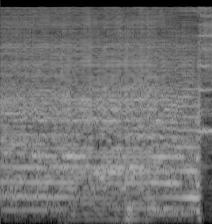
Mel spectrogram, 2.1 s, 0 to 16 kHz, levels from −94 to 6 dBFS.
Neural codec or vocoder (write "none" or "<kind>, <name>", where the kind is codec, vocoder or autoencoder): vocoder, BigVGAN v2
